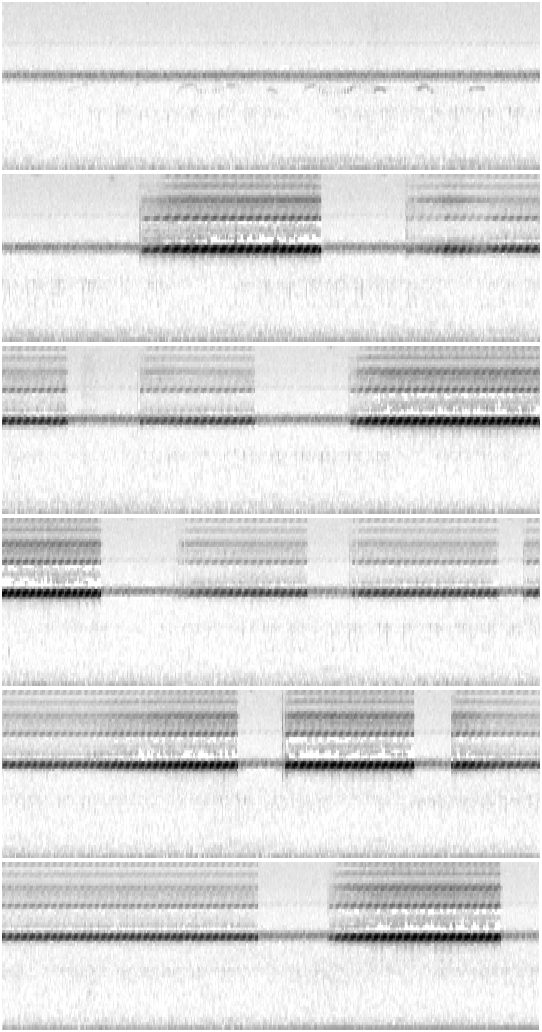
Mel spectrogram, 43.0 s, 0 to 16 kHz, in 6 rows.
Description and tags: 20060706.night.cricket
Recorded a summer night inside Pine forest. First you hear a soft call from an unknown source (right channel), then a distant Nightjar (left), then a single, very close cricket (mind your ears!). Note that the insect calls fade in gradually but end quite abruptly. This goes unnoticed when you hear a chorus of crickets. You can also check that he creates a pattern with two very different calling intensities. Rode NT4 > Shure FP24 > iRiver H120(rockbox)
ambiance, field-recording, forest, nature, night, summer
